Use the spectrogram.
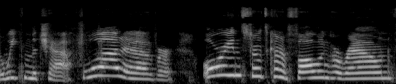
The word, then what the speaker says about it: Orion: lake and he's orient it's not orient it's orion um i kept saying it wrong um he is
